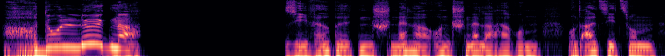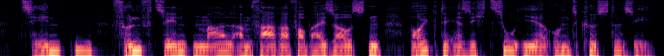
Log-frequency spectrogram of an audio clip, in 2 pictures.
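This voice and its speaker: Dude reading a novel aloud, middle voice, steady, no room sound. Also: male voice, mid-range voice, slow, hardly any pauses, no echo, clean studio sound. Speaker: audiobook narrator. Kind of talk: scripted narration.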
